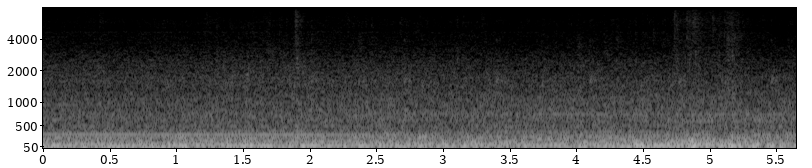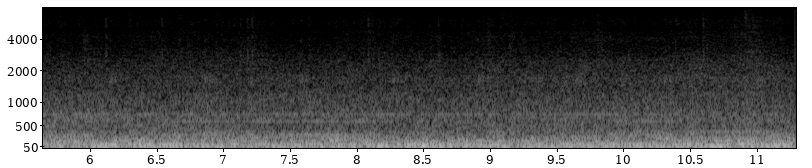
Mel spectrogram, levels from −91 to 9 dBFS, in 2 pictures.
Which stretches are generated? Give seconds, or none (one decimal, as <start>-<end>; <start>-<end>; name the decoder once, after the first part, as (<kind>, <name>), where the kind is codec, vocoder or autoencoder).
7.3-8.6 (vocoder, BigVGAN v2)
